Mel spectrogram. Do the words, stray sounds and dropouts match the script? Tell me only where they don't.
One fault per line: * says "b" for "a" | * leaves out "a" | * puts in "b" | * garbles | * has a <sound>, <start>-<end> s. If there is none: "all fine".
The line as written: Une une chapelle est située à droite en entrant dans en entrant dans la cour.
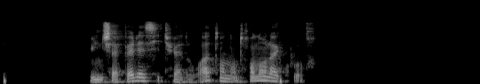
* leaves out "une"
* leaves out "en entrant dans"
